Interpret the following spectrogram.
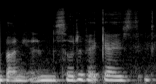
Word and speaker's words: Bunyan: of saying have you heard of vashti banyan bunyan bunyan bunyan i find it really hard to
